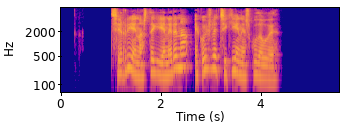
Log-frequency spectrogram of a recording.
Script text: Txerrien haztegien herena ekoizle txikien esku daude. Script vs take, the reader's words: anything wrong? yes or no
no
